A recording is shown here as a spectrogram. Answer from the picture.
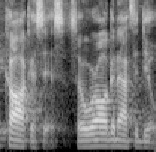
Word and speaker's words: Caucasus: ethnically interesting part of the world called the Caucasus or Caucasus, depending on your pronunciation. In Russian, it's also called the Kavkaz. So I know people roast me for my pronunciation of this region. I say Caucasus, so we're all going to have to deal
